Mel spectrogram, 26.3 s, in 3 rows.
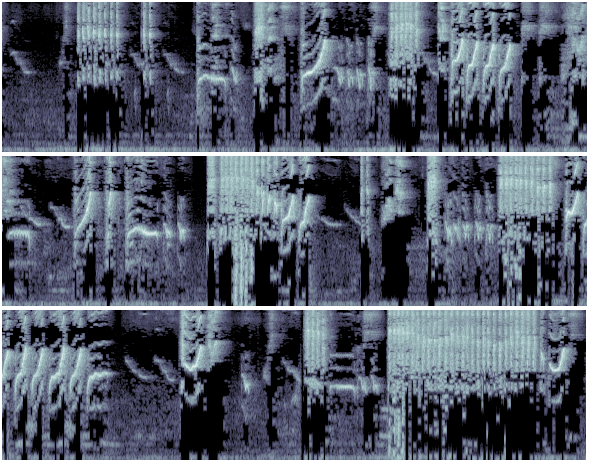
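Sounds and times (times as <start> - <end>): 
olive-winged bulbul singing: 0.0 - 26.3.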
